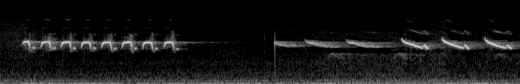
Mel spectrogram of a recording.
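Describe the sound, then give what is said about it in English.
Tufted titmouse calls, a quick run of about eight bright, clear notes, then a pause before a longer tone and three loud downslurred whistles, with no talking. “the tufted titmouse.”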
